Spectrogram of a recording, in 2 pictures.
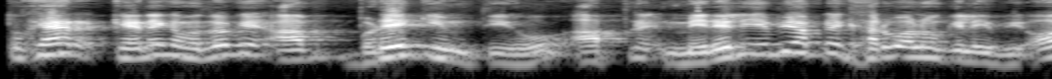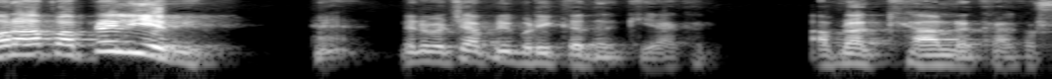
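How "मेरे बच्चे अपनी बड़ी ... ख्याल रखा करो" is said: tender advice. Real, not acted. Teacher advising students tenderly.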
